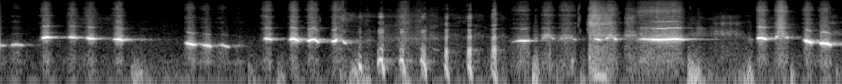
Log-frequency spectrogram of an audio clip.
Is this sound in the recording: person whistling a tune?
yes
